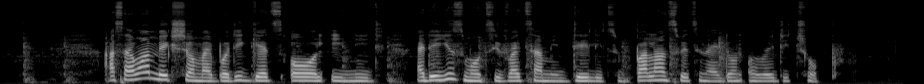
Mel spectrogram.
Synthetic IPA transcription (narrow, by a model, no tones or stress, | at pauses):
ʔasaɪwɔ̃nmekʃumaɪbɔdiɡɛtsɔlĩnːidaɪdejuzmɔltʰivaɪtʰamĩndelitʰubalãnswetĩnaɪdõntɔlɹɛdit͡ʃʰɔp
